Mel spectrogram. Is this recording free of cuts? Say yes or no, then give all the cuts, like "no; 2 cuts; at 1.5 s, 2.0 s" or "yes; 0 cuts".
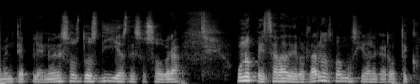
yes; 0 cuts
